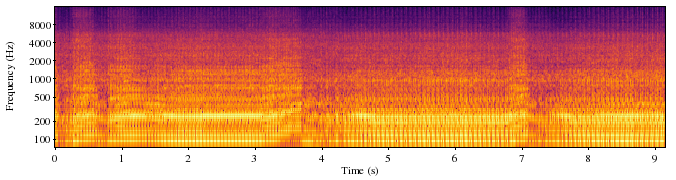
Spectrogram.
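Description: Honda CX V-twin motorcycle engine running at a steady idle, blipped briefly on the throttle three times, about half a second in, near the middle and near the end.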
